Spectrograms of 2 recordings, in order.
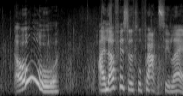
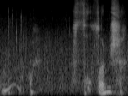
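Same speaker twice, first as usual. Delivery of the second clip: hushed sausage; 12 dB quieter, much slower than usual. Pretend. Hushed food joke.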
